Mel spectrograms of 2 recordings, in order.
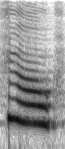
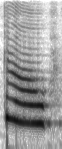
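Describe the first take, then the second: Both takes have the same delivery.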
